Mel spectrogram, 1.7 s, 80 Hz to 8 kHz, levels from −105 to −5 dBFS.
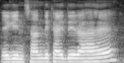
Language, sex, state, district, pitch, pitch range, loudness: Hindi, male, Assam, Kamrup Metropolitan, 160 Hz, 155-165 Hz, -13 LUFS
